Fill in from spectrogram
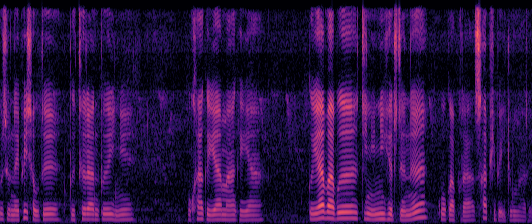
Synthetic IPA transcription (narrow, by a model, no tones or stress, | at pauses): buzunajpʰajsawdɯb̥ɯtʰɯɾanbɯinɯ | ɔkʰaɡɯjamaɡɯja | ɡ̥ɯjababɯdininiɦɯɾdɯnɯ | ɡ̥ɔɡapʰɯɾasapʰibajduŋaɾɯ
